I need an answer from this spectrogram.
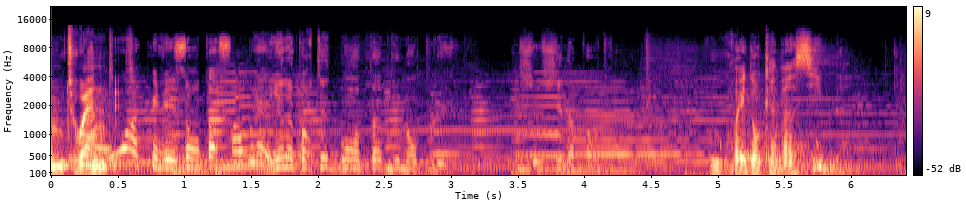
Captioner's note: bright music; men speaking in French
